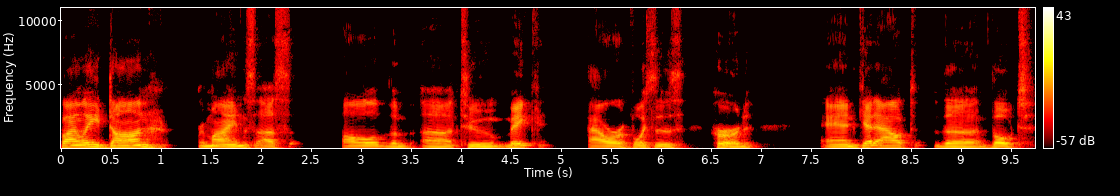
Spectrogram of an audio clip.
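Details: Adult female with aphasia who has voted with aphasia for 20 years; hesitations and fillers; aphasia.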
